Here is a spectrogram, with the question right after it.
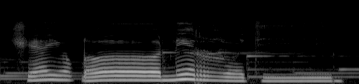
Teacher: Nun tanwin yang tadinya nin lebur menjadi ro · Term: idgham bila gunah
